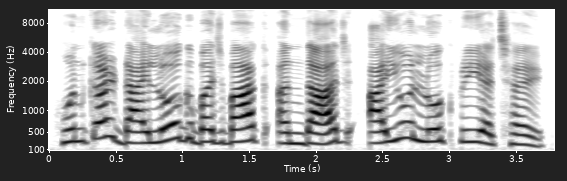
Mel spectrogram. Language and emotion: Maithili, neutral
